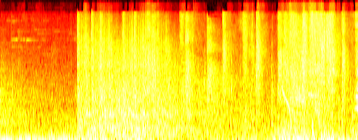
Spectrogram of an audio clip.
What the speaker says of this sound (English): the whole enemy team is shooting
